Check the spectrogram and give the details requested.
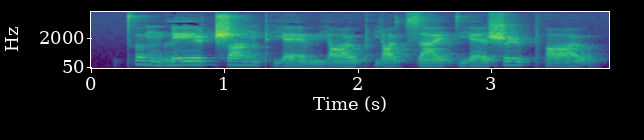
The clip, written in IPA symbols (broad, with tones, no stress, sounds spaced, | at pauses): t̪ʰ ɤ˥˩ ŋ l e˥ ɪ̯ ʈ͡ʂ ɑ˥ ŋ pʰ j ɛ˨˩ m j ɑ˧˥ ʊ̯ pʰ j ɑ˧ ʊ̯ t͡s a˥ ɪ̯ t̪ j ɛ˧˥ ʂ ɻ̩˥˧ pʰ ɑ˥˩ ʊ̯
